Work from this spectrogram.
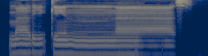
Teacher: ketika kita mentasdidkan dari bacaan ki ke na, itu ada dengung 2 harokat ya. Karena nun yang bertasdid itu adalah merupakan salah satu daripada huruf gunah ya.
